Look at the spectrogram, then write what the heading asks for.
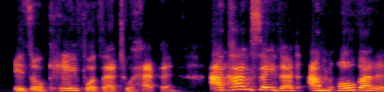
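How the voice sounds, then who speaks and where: A woman speaks in a raised, projected voice with high pitch and lively intonation. Her tone is bright and sharp, the sound dry and close with no echo. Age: 60s. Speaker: activist and healer. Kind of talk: interview conversation.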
